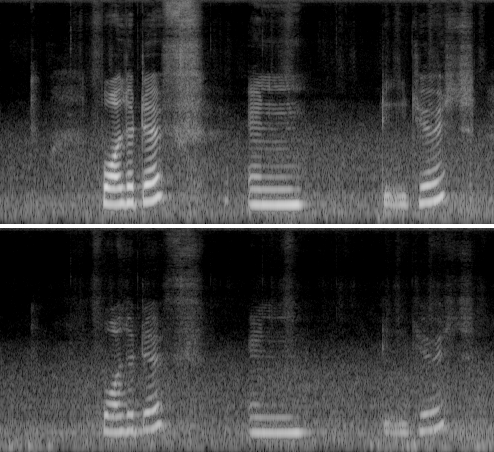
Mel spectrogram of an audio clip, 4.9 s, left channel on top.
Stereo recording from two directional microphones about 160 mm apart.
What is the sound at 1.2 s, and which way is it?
Speech, 90° left.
